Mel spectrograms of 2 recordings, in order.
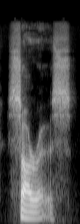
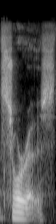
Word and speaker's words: Saros: Returnal was Saros, not Soros.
